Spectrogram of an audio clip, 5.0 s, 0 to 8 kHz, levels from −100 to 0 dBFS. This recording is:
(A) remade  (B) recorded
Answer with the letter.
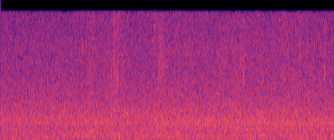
B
